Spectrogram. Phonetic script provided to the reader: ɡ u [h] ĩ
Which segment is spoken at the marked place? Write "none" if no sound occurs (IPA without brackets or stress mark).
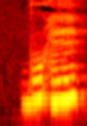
h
